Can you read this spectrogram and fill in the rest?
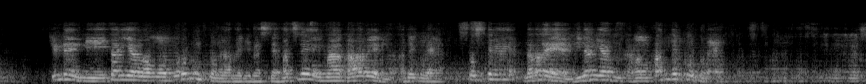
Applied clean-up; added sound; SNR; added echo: neural separator model SepFormer DNS4.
